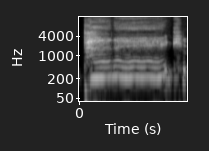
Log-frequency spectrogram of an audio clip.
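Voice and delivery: high, soft mock panic. Reacting to news of war, a high mock-panicked squeak. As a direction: squeak it like a jolted fright. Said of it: "your immediate reaction was like".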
